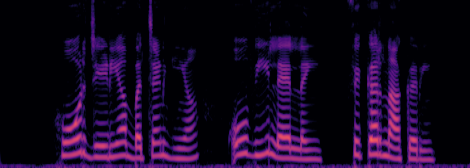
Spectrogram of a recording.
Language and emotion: Punjabi, neutral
